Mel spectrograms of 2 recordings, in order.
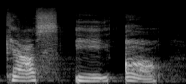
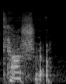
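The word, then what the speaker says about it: Cassia: I am requesting that you, the author who has the authority to do this, would please officially change the pronunciation to Cass-E-A, not Kasha.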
